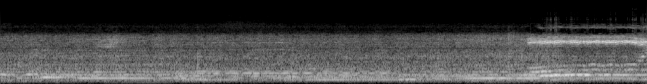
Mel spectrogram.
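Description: Old, hissy late-1920s sound-film soundtrack played into the room: held instrumental notes that change pitch a few times, with a singing voice coming back in about five seconds in.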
